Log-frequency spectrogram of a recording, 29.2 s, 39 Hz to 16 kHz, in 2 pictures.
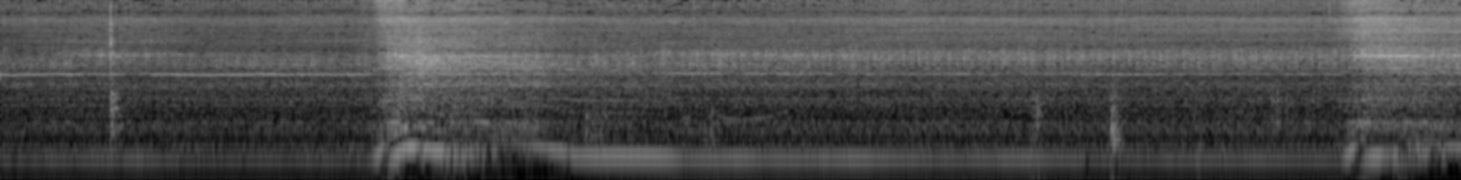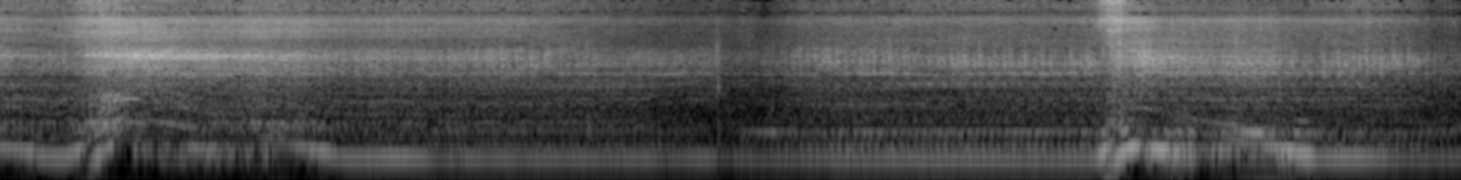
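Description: Jeep 4.0-litre inline-six engine idling while it warms up, blipped several times so that the revs rise and fall back to idle. A thin steady whine runs over the idle for the first ten seconds or so. This is the warm-up noise the owner is recording as a concern.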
